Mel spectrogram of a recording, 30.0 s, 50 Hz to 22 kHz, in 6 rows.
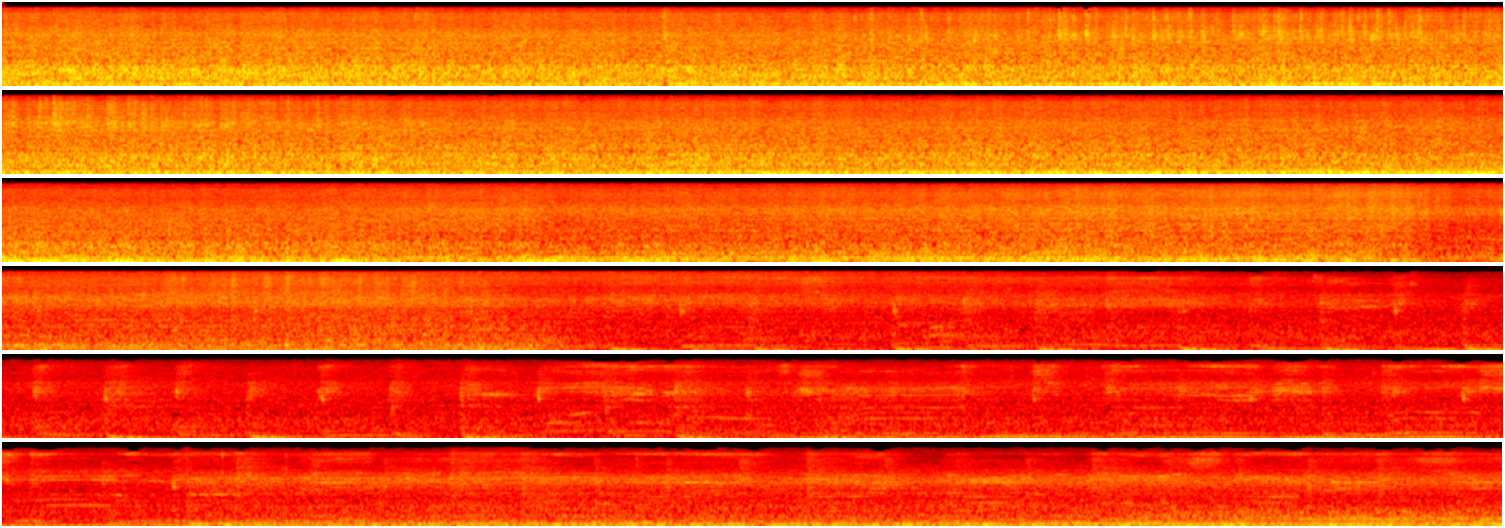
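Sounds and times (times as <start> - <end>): low rumble: 0.0 - 17.2, 25.6 - 30.0
car wash water spraying: 0.0 - 19.4.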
